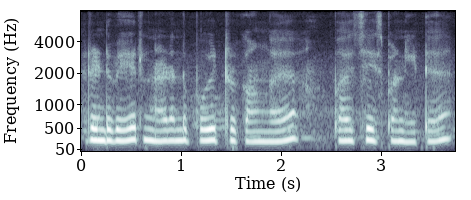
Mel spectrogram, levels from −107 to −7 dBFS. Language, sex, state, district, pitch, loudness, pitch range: Tamil, female, Tamil Nadu, Kanyakumari, 230 Hz, -15 LUFS, 225-245 Hz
